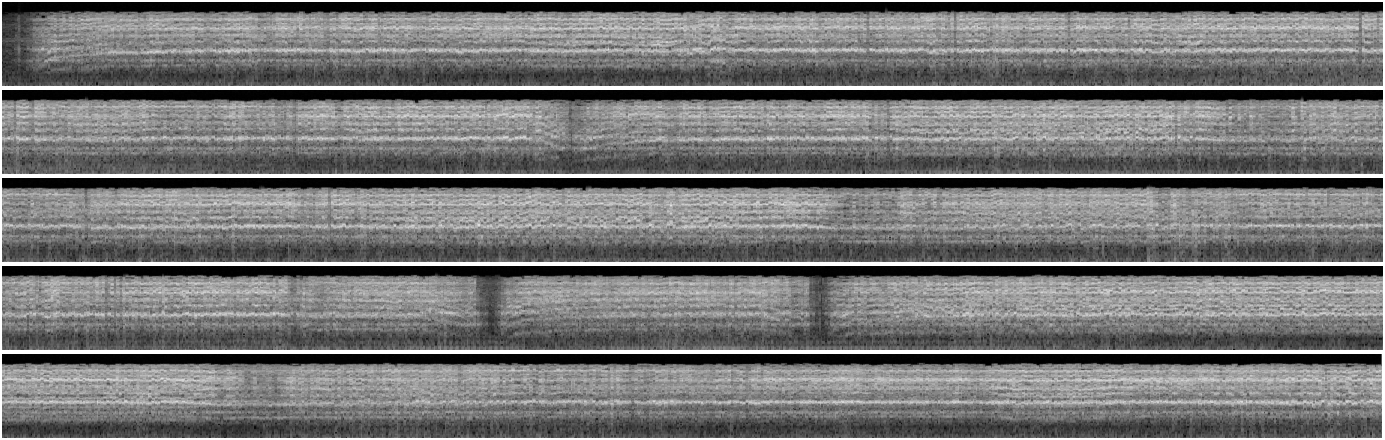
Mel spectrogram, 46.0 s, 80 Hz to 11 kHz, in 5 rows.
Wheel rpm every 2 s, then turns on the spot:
130, 230, 230, 240, 230, 230, 210, 220, 220, 220, 220, 210, 210, 220, 230, 170, 180, 200, 210, 210, 220, 230, 230.
none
